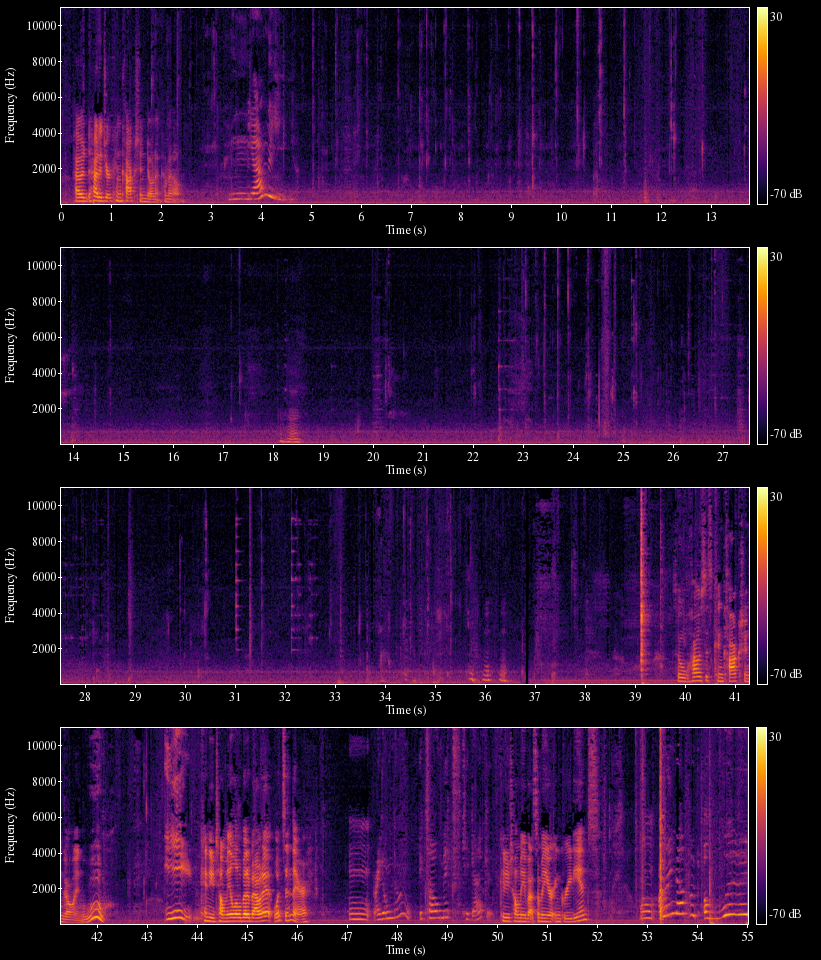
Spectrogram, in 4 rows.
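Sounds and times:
low steady hum: 0:00.0 - 0:55.0
chewing soft food: 0:04.7 - 0:15.2, 0:17.0 - 0:17.6, 0:19.2 - 0:36.0.

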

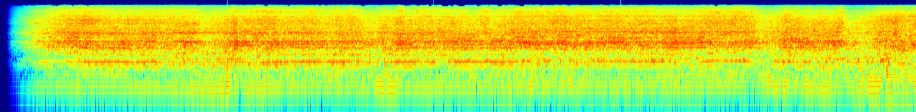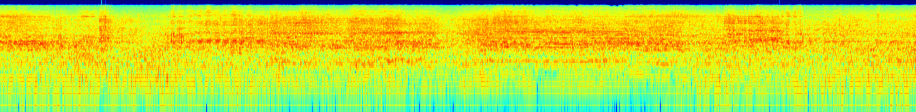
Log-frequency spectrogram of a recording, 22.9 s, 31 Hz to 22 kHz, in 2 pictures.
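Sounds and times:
cut-off saw grinding asphalt: 0:00.1 - 0:22.9.

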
